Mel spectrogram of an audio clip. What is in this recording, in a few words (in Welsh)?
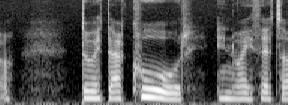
"cwr" Welsh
